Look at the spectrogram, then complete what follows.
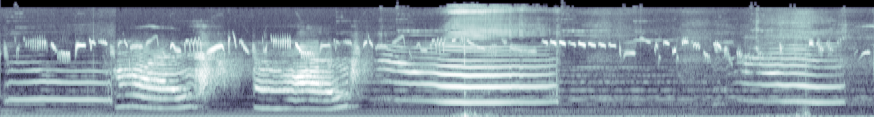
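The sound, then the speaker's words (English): A female cat meows repeatedly in a series of drawn-out, wavering calls, fairly loud, with short pauses between them and a low steady hum underneath. “Oh, she's just sick of the cat food you've been buying.”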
